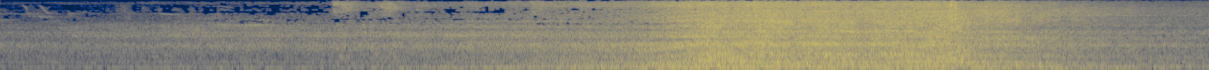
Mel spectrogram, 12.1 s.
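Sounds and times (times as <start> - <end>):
train wheels rumbling on rails: 3.3 - 12.0.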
